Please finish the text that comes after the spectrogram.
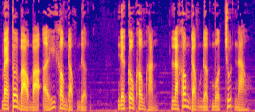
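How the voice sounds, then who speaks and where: A man's voice: sits low, sing-song, normal speed, faint music behind. A man voicing a reserved scholar who solemnly recounts memories in an audiobook story. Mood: measured. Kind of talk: audiobook character dialogue.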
